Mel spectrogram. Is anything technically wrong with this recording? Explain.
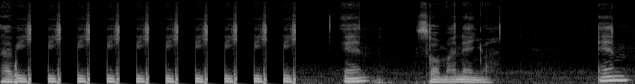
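Yes. From 0.31 s to 2.95 s the speech breaks into a stutter with silent gaps: the same 117 ms fragment plays nine times, each followed by about 178 ms of dead silence, repeating every 294 ms. This is likely a stalled player or stream replaying its last fragment at each retry and then running empty, so the speech meant for that span is lost. A waveform shows identical bursts separated by flat silent gaps; a spectrogram shows repeated blocks divided by blank columns.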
